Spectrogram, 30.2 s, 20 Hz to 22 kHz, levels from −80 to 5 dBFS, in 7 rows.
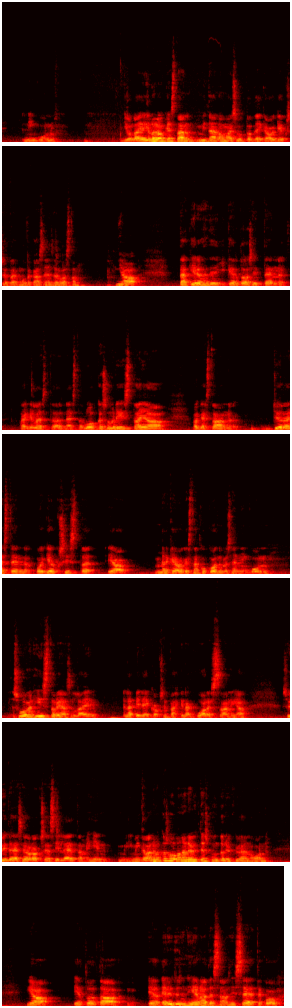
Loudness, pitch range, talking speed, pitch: -32 LUFS, 170-185 Hz, 125 wpm, 180 Hz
